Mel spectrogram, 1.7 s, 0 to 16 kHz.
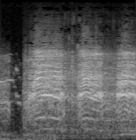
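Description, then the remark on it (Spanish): A duck quacks loudly in three drawn-out, nasal, buzzy calls, one after another with brief gaps, heard alone with no talking. “El patito nos cuenta que tan siniestro gato destruyó su granja buscando a un humano y un felino que portan discos de 78 RPMs.”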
